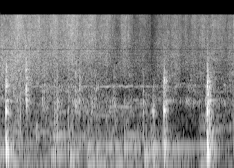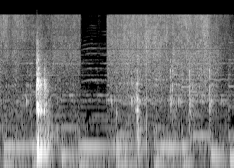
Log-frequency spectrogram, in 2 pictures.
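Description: Luffa tossed into a wok over hot oil with dried chilies, Sichuan peppercorns and garlic, sizzling loudly while a spatula scrapes and clanks against the metal in irregular strokes; the sizzle cuts out briefly near the end, then returns.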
